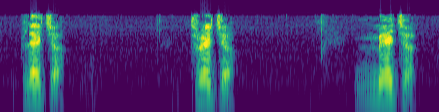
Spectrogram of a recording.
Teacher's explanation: s we pronounce it as j pleasure treasure major so this this sound is a voiced sound and also it is a palatal sound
